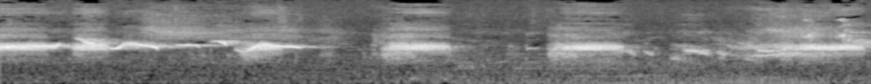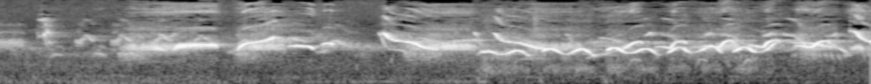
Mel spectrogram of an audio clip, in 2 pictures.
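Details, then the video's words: Chinese hwamei singing in a contest between two birds: loud, slightly buzzy whistled phrases in short bursts, then a long run of fast, twisting, wavering whistles. "Họa mi hót đấu"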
